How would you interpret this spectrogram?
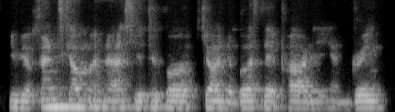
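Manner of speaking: ordinary talk, nothing marked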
